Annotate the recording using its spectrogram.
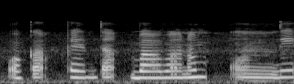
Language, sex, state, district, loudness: Telugu, female, Andhra Pradesh, Sri Satya Sai, -16 LUFS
